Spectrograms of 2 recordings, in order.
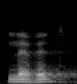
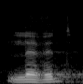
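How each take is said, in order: Both takes have the same delivery.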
